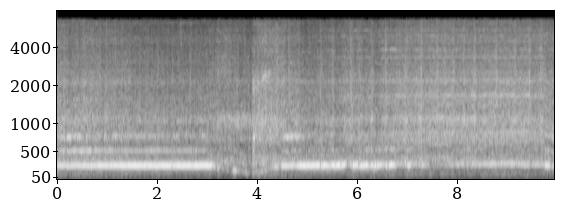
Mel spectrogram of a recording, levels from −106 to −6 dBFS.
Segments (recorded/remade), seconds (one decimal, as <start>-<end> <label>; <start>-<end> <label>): 0.0-0.7 remade; 0.7-1.3 recorded; 1.3-10.0 remade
